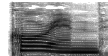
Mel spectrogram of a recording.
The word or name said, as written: corymblike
